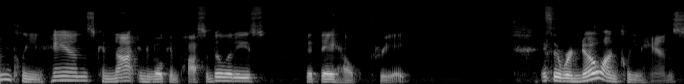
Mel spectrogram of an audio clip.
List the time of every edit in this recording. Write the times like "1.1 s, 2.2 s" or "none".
5.4 s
